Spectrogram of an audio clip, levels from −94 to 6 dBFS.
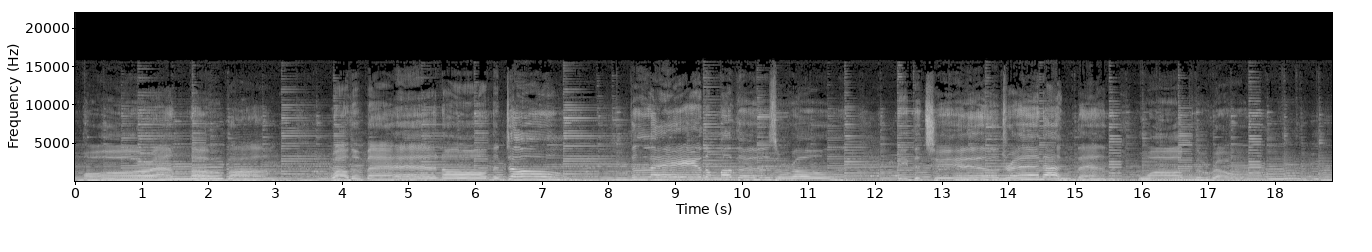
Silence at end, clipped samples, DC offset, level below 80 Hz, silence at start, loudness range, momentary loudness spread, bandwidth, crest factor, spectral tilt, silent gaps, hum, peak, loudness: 0 s; under 0.1%; under 0.1%; -42 dBFS; 0 s; 3 LU; 7 LU; 16 kHz; 16 dB; -4.5 dB/octave; none; none; -4 dBFS; -19 LUFS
